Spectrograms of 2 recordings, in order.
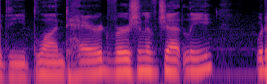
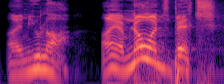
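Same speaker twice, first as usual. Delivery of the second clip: loud, higher evil emperor boast; cold rasping evil emperor; 5 semitones higher, 8 dB louder than usual. Retold or imitated. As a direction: bellow it like a tyrant. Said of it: "greatest line in all movie".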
